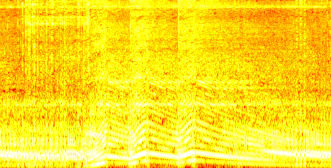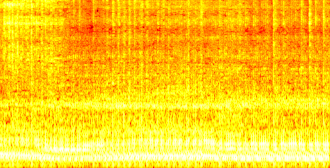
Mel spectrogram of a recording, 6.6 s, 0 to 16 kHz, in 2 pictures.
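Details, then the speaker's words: Newly built Buckin's 266 chainsaw that ran poorly from an air leak, now fixed by sealing the oil pump O-ring with assembly silicone and retorquing; crisp clean throttle blips then a steady even idle that settles quickly, good in any orientation. "wow okay friends uh i had the saw running there you can see it starts it idles it settles down quickly i can flip it all around it's good"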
